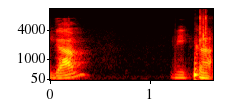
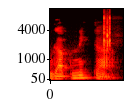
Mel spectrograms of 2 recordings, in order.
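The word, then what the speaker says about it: 갑니까: gimana jadinya gamni Jadi gam Nika gamnika gamnika bukan gapnika ya masih ingat tata bahasa g gamnika seperti ini ya jadi bacanya gamnika teman-teman nah ini ya tulisannya gapnika betul cuma dibacanya gamnika Kalau diartikan gimana Apakah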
